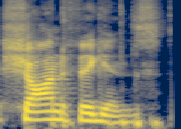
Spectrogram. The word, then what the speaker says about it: Chone Figgins: So my actual pick for number seven is a player whose name I didn't learn how to pronounce until like the last year of his career. Mr. Sean Figgins. Otherwise known as Chone Figgins.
